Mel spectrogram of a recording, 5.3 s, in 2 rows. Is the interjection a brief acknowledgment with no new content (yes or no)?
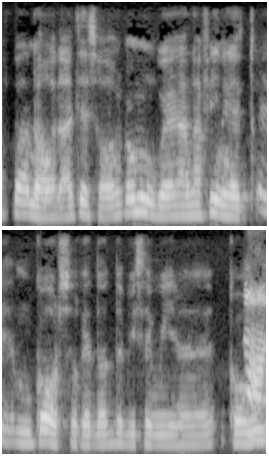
no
